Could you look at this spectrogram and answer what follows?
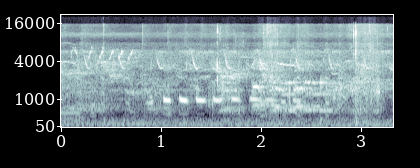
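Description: Morning farmyard at the edge of a rice field: chickens cluck in short repeated calls while a rooster crows partway through, fairly faint, with a sharp click at the end.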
